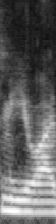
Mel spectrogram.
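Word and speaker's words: MIUI: I'm saying my UI, it's me UI.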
